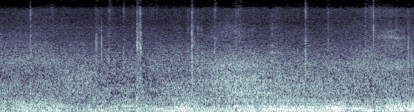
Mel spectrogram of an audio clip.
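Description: Steady hum of road traffic, growing a little louder over the second half, with a few faint clicks.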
